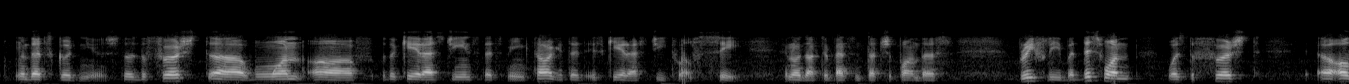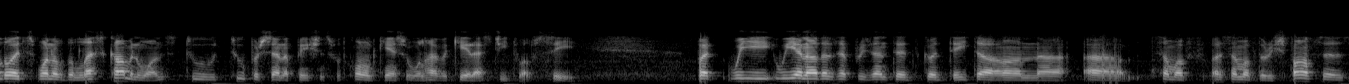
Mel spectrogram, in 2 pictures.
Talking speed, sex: 160 wpm, male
